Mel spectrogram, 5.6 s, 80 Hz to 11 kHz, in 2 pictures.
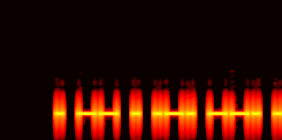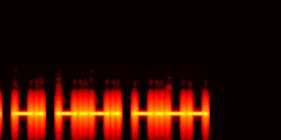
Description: Morse code, heard as a keyed tone, about 22 wpm, 700 Hz. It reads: EMERGENCY
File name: practice / 22wpm / Nine Letter Words - 22wpm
